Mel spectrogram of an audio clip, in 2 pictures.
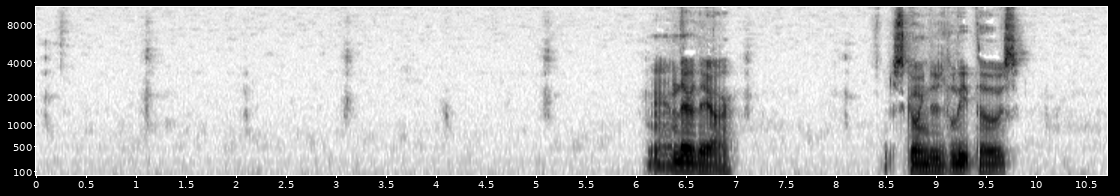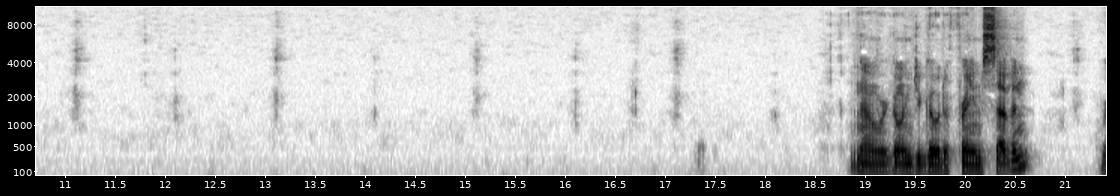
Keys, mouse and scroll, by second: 7.1 a, 7.6 b, 9.7 x, 18.2 Left.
